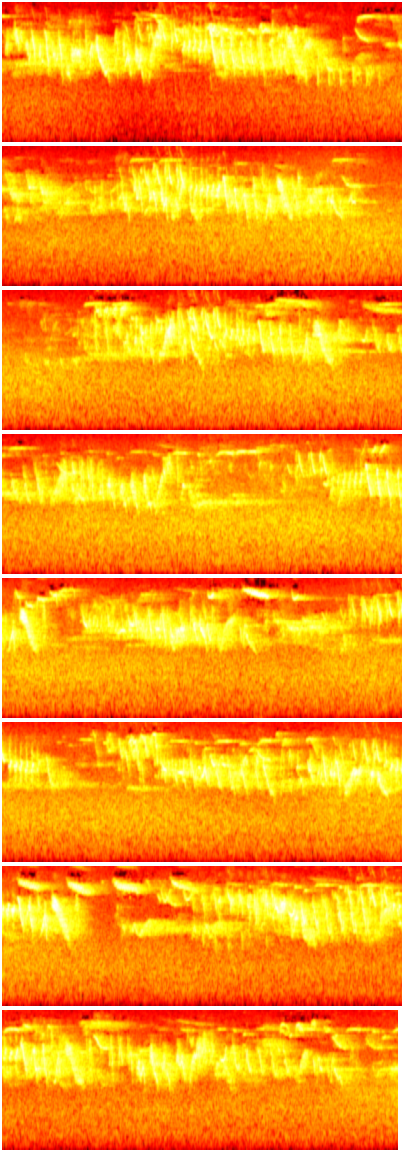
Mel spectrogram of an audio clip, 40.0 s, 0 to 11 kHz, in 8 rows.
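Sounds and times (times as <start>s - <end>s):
wind hiss: 5.1s - 34.0s.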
